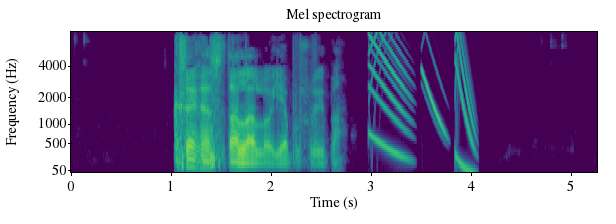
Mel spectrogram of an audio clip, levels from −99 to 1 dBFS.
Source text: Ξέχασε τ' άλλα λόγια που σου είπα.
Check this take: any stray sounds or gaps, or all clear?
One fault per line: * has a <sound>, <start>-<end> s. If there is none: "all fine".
* has a chirp, 3.0-4.1 s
